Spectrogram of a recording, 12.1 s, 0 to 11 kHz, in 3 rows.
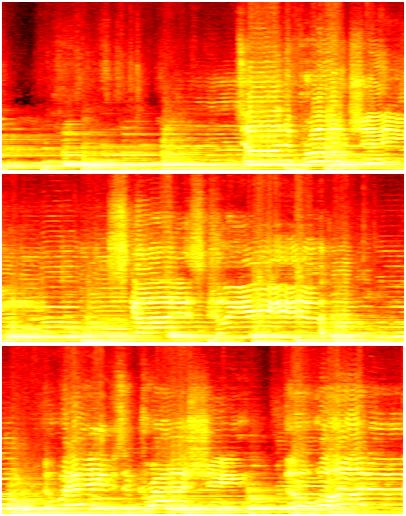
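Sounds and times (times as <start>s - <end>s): keyboard: 0.0s - 12.0s
upright bass: 0.0s - 12.0s
violin melody: 0.4s - 12.0s.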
